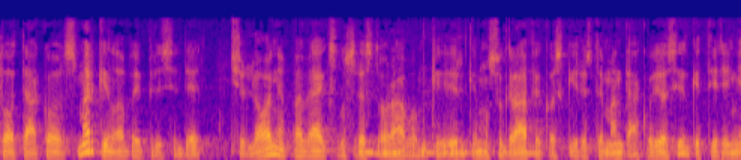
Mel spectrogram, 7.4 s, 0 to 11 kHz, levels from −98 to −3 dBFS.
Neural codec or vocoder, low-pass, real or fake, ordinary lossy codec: none; 7.2 kHz; real; MP3, 32 kbps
